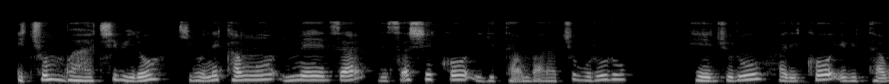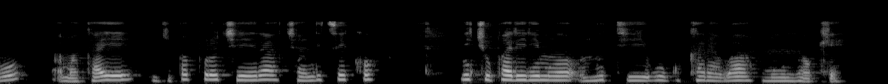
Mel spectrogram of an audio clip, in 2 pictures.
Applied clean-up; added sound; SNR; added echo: none; none; none; none.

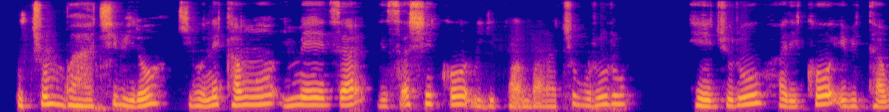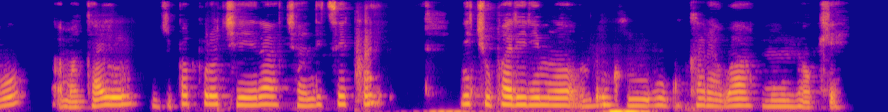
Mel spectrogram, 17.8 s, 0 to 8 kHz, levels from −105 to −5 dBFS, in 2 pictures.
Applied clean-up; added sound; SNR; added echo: neural mask model Resemble Enhance denoiser.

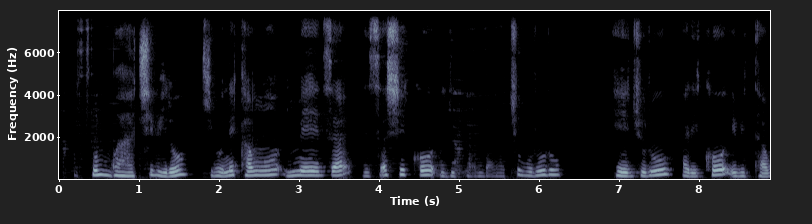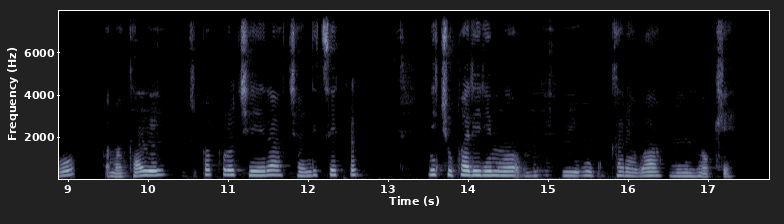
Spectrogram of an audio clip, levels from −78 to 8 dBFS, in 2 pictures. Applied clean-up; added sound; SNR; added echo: neural mask model DeepFilterNet 3.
